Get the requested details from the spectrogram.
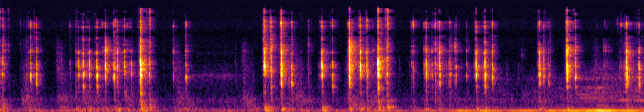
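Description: Both hands type steadily with their fingertips on a full-size black plastic computer keyboard with a hollow body, resting on a desk. Quick, bright, clicky key taps come in bursts separated by short pauses, and a faint low hum rises underneath near the end.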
